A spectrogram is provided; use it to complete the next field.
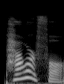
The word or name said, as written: powerful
